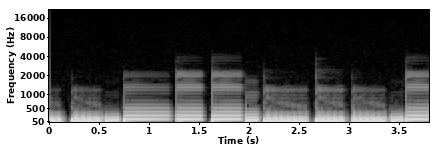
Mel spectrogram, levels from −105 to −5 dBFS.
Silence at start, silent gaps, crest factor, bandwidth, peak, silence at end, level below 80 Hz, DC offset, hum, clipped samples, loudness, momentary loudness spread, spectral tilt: 0 s; none; 12 dB; 2.4 kHz; -10 dBFS; 0 s; -26 dBFS; under 0.1%; none; under 0.1%; -23 LUFS; 2 LU; -14.5 dB/octave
